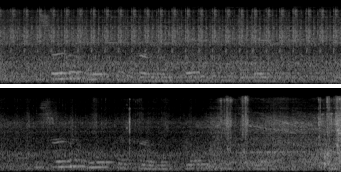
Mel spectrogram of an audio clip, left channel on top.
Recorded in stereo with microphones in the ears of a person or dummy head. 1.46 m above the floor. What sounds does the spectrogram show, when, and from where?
0.3 s a woman speaking: 35° left (ahead or behind), 6 m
